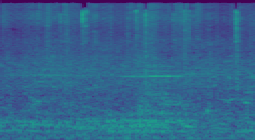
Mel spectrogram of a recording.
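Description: Afsan Bagha pigeons coo in a low, steady murmur that continues throughout, layered over a continuous background of other birds.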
